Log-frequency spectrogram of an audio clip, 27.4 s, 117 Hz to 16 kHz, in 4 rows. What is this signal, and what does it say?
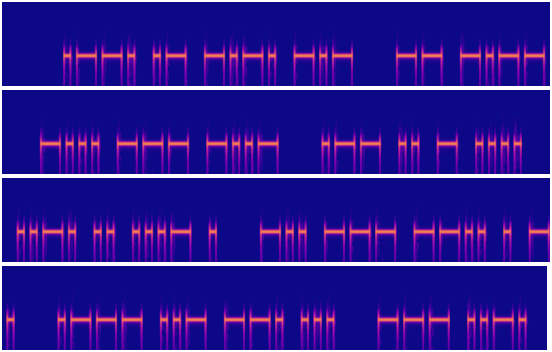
Morse code, heard as a keyed tone, about 16 wpm, 700 Hz. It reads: PACK MY BOX WITH FIVE DOZEN JUGS OF
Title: Pangram Challenge v2 - 15wpm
